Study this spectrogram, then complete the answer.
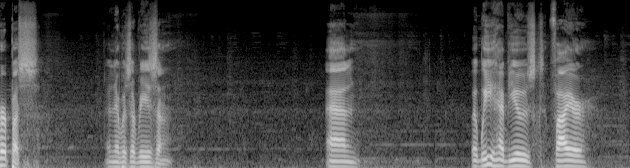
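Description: A man speaks slowly into a microphone, heard through loudspeakers, with pauses between phrases.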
